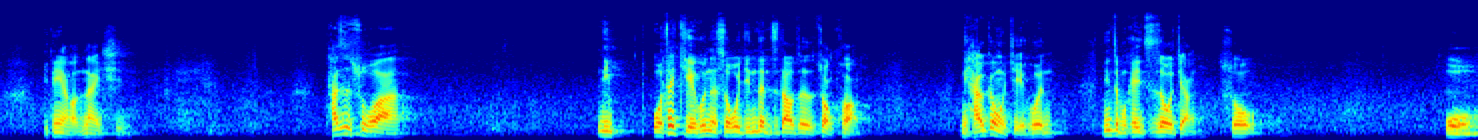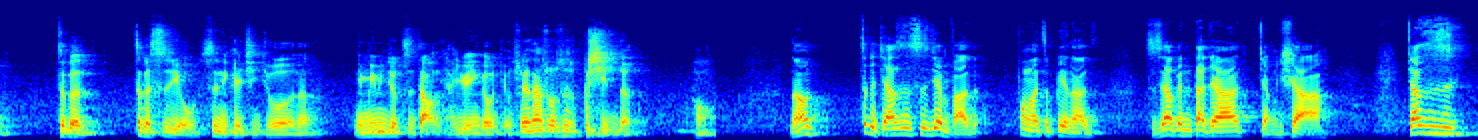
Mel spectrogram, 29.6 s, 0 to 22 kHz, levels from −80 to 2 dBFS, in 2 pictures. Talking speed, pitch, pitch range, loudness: 220 characters per minute, 135 Hz, 110-175 Hz, -21 LUFS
